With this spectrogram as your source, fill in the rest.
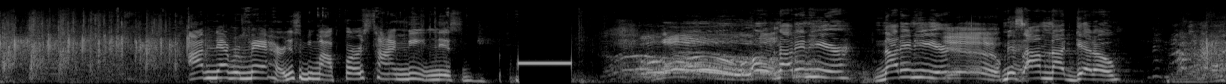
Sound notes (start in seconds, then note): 0.0 clapping; 6.4 groaning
